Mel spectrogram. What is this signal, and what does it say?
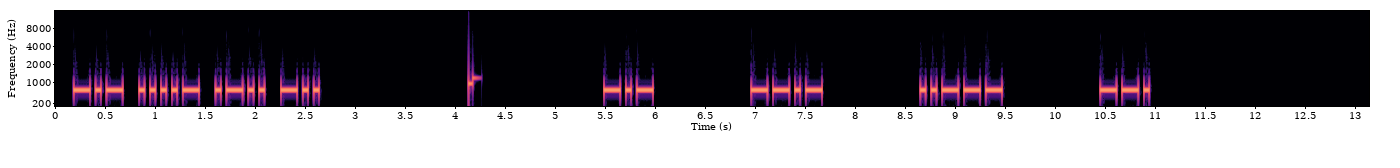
Morse code, heard as a keyed tone, about 21 wpm, spaced as for 11 wpm, 700 Hz. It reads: K4LD KQ2G
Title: USA Call Signs - 4 Characters - 6x Character Spacing - 22wpm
